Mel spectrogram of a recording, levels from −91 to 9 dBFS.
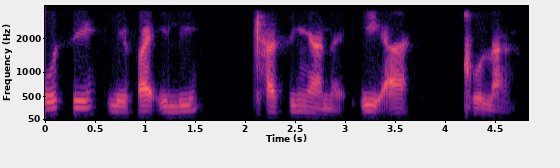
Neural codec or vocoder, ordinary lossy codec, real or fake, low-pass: none; none; real; 3.6 kHz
